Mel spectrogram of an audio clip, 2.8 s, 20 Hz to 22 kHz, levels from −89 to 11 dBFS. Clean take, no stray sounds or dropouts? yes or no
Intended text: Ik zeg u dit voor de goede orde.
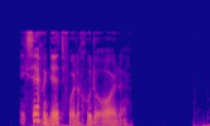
yes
